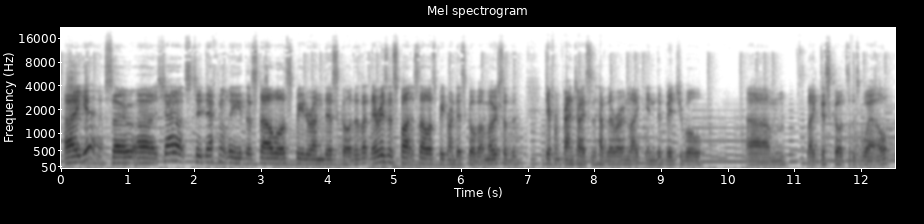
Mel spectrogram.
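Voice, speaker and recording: A man's voice: mid-range voice, steady tone, moderate pace, fairly bright tone. Male speedrunner chatting over music. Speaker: speedrunner playing live. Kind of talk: casual live speedrun commentary.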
